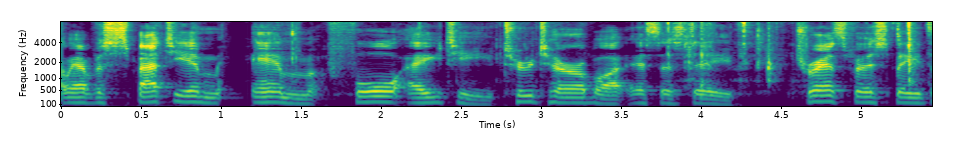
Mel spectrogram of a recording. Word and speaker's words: Spatium: All right, so the Spatium, that is how you pronounce it.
